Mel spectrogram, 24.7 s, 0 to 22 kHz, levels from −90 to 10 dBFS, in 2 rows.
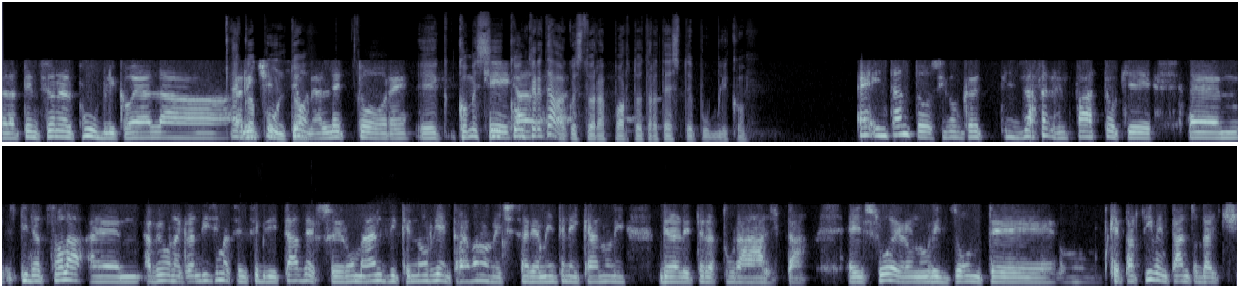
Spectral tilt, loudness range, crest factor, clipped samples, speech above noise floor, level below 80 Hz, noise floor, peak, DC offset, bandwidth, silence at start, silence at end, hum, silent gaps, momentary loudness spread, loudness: -6.5 dB/octave; 4 LU; 18 dB; under 0.1%; 56 dB; -64 dBFS; -77 dBFS; -2 dBFS; under 0.1%; 14.5 kHz; 0 s; 0 s; none; none; 9 LU; -22 LUFS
